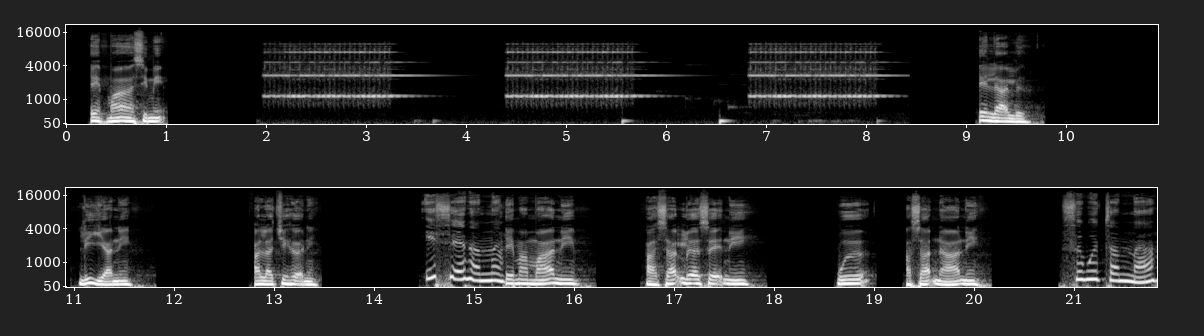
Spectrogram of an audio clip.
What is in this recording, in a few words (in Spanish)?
Lengua Chinateco; FI Uxpanapa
